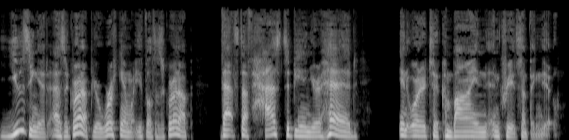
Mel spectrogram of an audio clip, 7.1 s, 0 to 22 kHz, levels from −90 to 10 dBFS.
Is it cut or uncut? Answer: uncut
